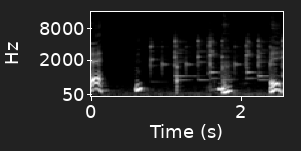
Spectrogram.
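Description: A phone rings with a melodic ringtone, its steady tones overlapping with people talking nearby in a Hindi-dubbed Telugu film scene.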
